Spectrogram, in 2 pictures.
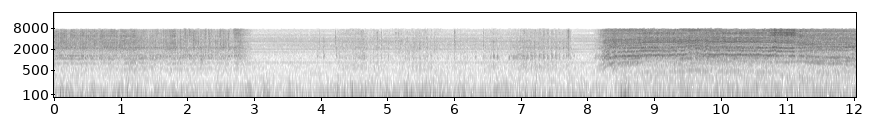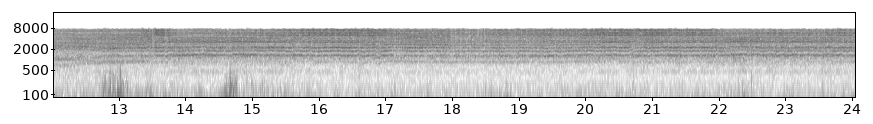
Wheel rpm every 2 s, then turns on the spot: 70, 30, 10, 10, 100, 110, 120, 120, 120, 120, 120, 120.
4-6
